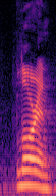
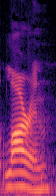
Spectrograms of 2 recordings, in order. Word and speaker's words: Lauren: I mean, my name has always been Lauren, but in Cincinnati, like, people say my name, Lauren. – Lauren. – But when I moved here, I would tell people my name was Lauren, and they'd be like, I don't know. I couldn't, like, get people to stop saying Lauren. – Yeah. – Well, I wasn't even trying to get them to stop saying Lauren. – It's almost like an Irish pronunciation.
